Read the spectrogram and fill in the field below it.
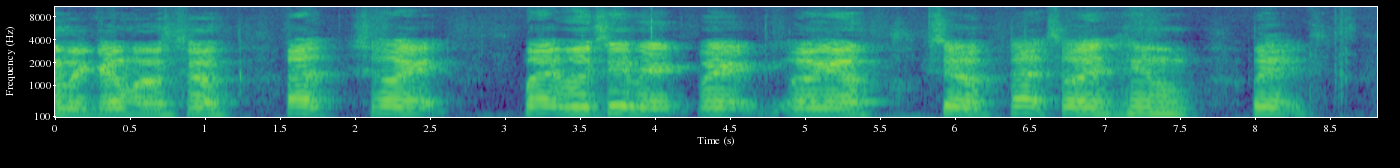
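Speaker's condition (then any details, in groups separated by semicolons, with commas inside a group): Cerebral palsy; body affected; speech disability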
